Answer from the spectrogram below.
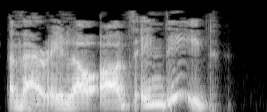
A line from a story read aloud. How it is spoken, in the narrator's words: June said brightly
